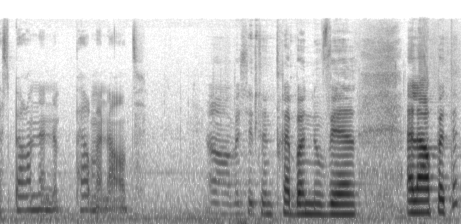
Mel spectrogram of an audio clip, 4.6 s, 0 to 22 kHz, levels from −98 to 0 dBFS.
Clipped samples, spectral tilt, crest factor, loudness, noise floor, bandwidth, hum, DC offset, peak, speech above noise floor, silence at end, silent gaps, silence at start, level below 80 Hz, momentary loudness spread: under 0.1%; -6 dB/octave; 20 dB; -20 LUFS; -42 dBFS; 15 kHz; none; under 0.1%; -2 dBFS; 21 dB; 0 s; none; 0 s; -48 dBFS; 20 LU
